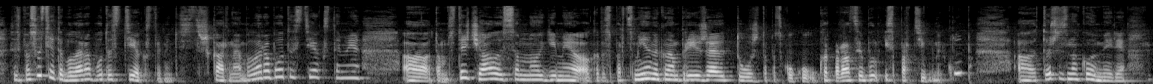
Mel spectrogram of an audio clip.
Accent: Minsk, Belarus; Причем поставили ее в моем родном городе Минске.

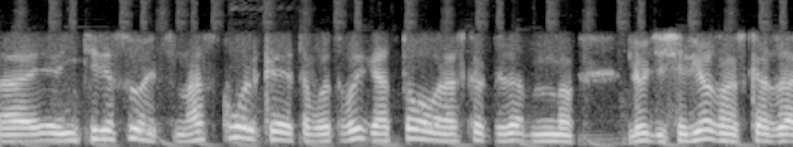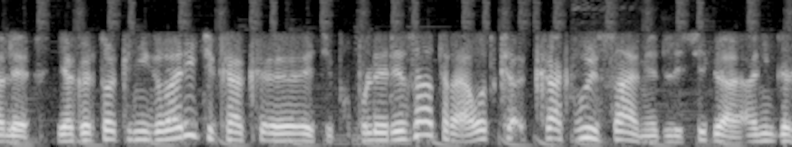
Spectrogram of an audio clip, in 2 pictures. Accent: Moscow, Russia; Видите, мы с вами, москвичи, дрессированные.

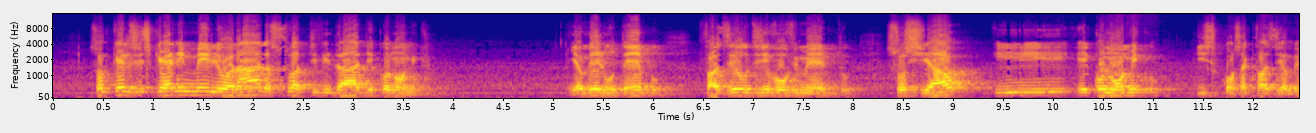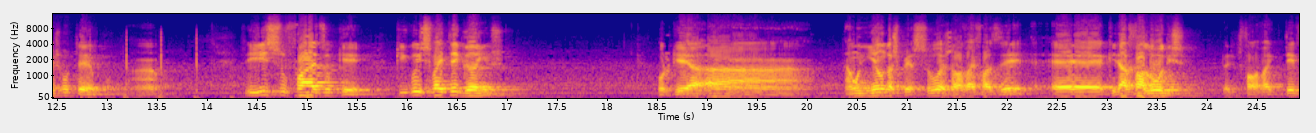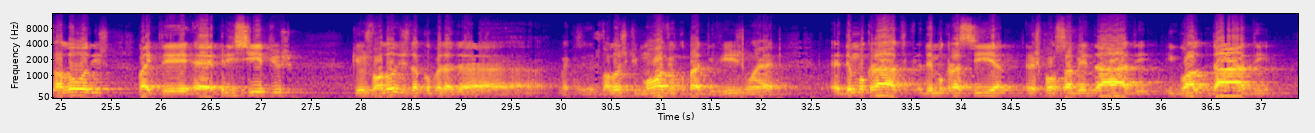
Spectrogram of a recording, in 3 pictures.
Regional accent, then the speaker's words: Nova Trento, Santa Catarina, Brazil; eu sou natural de Nova Trento

